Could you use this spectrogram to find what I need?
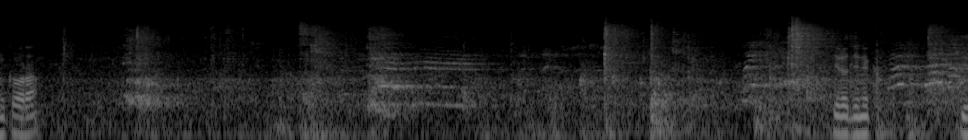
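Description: Players shout to each other across an echoing hall.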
